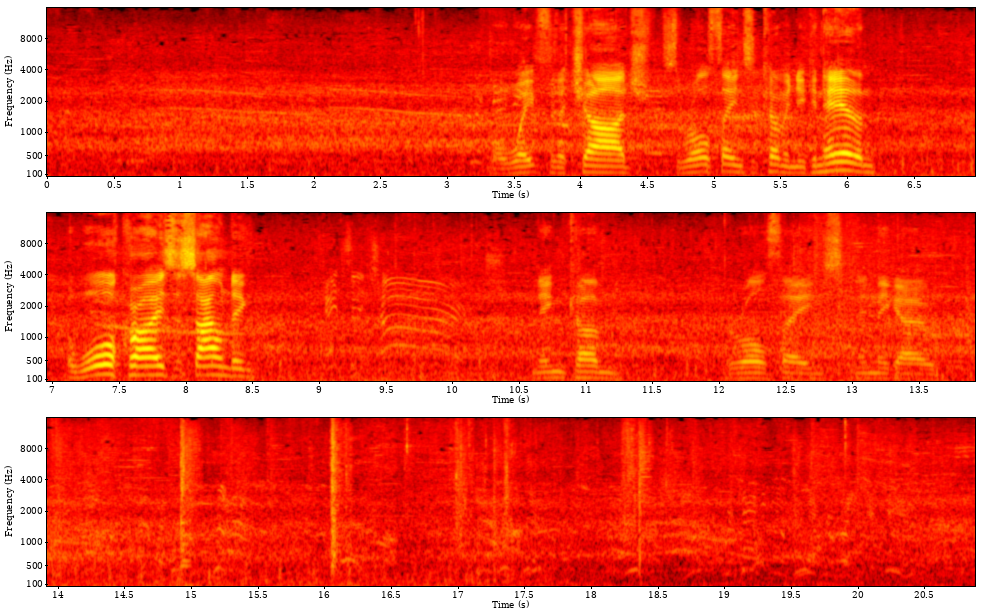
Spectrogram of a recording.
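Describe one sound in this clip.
Weapons and armour clatter among a large crowd of soldiers.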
